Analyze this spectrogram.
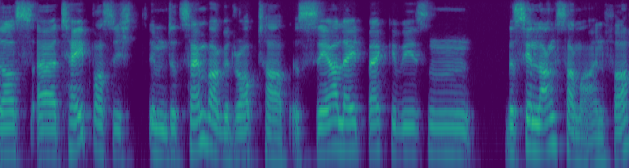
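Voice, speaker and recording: The delivery is fairly slow. Intonation remains fairly even throughout. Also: man. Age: 20s. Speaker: rapper and audio production student. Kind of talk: casual interview. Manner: hesitant, many fillers.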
